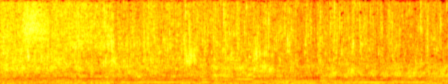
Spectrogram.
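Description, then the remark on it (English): A long toilet flush in a bathroom stall, a steady, loud rush of water that roars continuously without fading, with no voices over it. “It's a long flush.”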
